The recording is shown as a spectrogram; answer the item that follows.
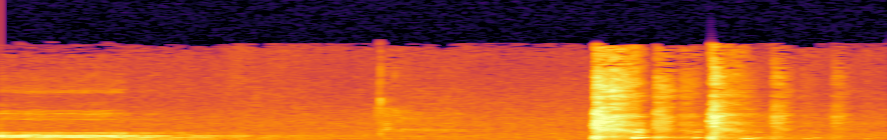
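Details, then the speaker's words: Child with a cough and cold chanting the call to prayer in a mosque: a sung phrase fades, then a burst of several short wet coughs, with music in the background. "dan juga alhamdulillah tadi dia dapat melantunkan Azan zuhur ya dengan iramai versi Syekh Misari Rasid ya walaupun tadi jalan azannya eh sambil batuk-batuk ya tapi enggak apa-apal yang penting e tetap bisa melantunkan azan ya"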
